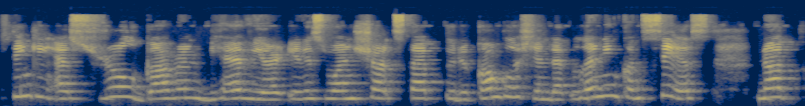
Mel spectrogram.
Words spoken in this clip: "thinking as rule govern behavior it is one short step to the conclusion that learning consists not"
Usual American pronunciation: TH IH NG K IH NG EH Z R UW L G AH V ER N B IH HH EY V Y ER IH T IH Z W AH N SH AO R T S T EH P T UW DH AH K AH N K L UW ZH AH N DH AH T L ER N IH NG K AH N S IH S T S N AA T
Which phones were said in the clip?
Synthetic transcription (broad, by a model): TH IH NG K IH NG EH S R UW L G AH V ER N B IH HH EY V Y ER IH T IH S W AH N SH AO R T S T EH P T UW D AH K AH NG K L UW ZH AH N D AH T L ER N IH NG K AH N S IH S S N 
